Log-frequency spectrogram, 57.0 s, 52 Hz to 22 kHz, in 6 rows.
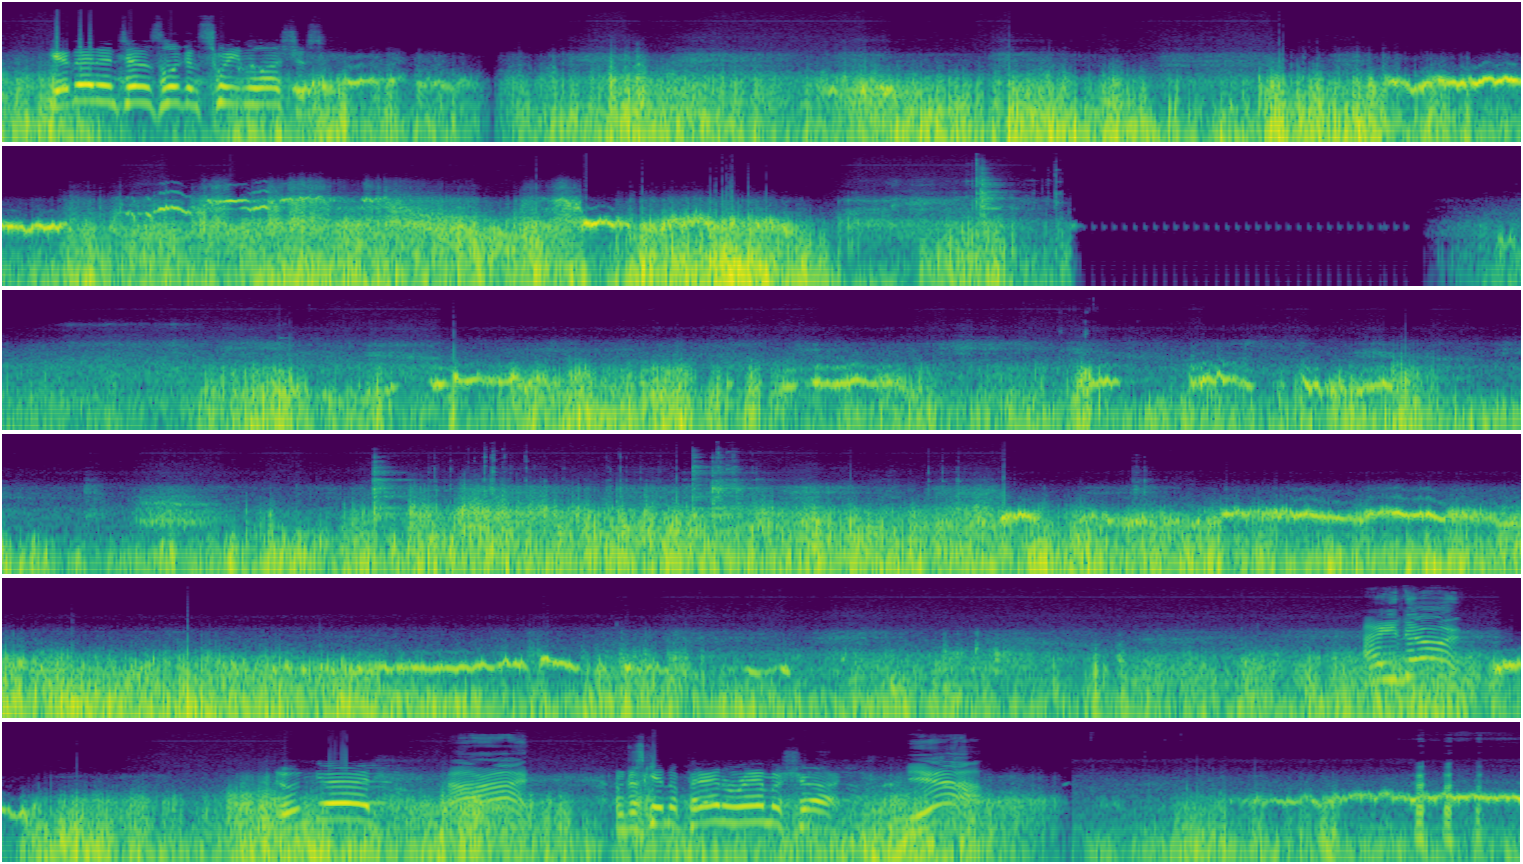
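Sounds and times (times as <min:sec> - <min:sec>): wind buffeting microphone: 0:00.0 - 0:16.2, 0:18.5 - 0:56.9
metallic knocks: 0:15.5 - 0:16.2, 0:30.7 - 0:33.4.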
